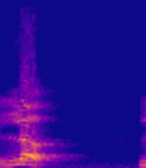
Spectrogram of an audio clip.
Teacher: देखिए टकराई ध्वनि की नहीं, ल बोलिए, कहां से टकराई? जीभ हमारी कहां टकराई? दांत से टकराई, यानी दंतव्य हो गया ल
